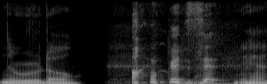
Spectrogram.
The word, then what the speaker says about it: Naruto: I think it's properly pronounced Naruto. Oh, is it? Yeah. Naruto.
